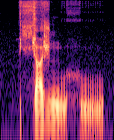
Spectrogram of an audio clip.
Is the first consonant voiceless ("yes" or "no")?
yes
